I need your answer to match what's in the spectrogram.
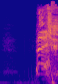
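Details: Single sharp, hissing sneeze bursting out after a brief quiet lead-in.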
